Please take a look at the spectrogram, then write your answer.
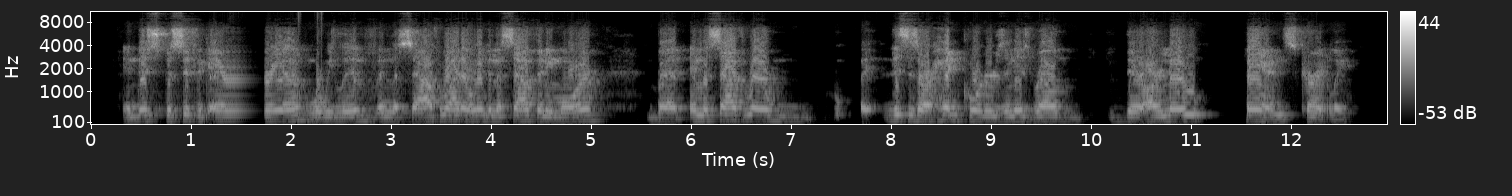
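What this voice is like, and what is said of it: American English accent. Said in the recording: “you sound like you're American, man. You have like no accent at all whatsoever”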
